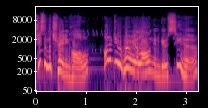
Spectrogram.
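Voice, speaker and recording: Over faint music in the background, a man does a put-on character voice at a high pitch and a fairly quick pace. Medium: game stream.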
